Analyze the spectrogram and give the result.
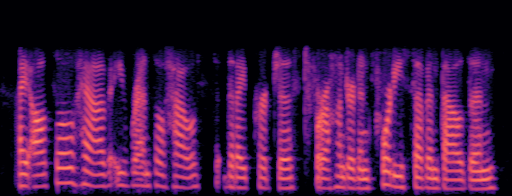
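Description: This is a woman with a normal speaking voice. Her pitch is fairly low, with ordinary pitch variation. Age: 40s. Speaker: caller. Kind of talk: radio call-in question. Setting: phone call.

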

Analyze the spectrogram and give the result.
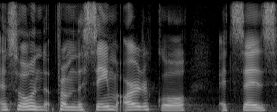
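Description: A woman with a plain, everyday voice speaks at a medium pitch and a moderate pace, with ordinary pitch variation. The sound is dry and close with no echo, on a very clean recording with a silent background. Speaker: podcast host. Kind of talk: casual chat. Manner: chatty, jokey.

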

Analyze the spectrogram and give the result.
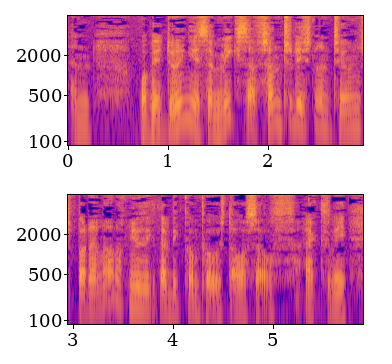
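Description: A man with a Danish accent speaks at a fairly quick pace. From Denmark, Copenhagen. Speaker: folk musician and composer. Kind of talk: interview.

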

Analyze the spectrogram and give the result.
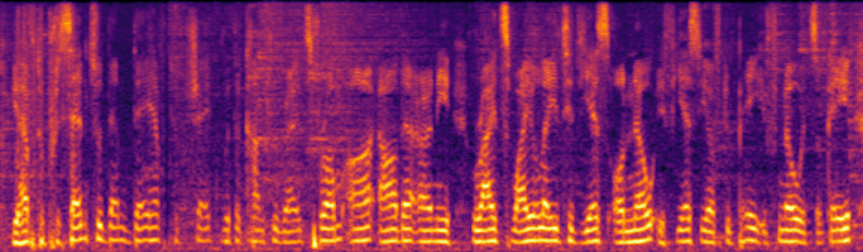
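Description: Over noticeable background noise, a man with a non-native accent talks in a fairly even intonation. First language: not English. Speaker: record label founder. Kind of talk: interview. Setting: Skype call. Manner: halting.

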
